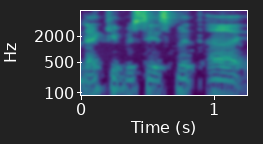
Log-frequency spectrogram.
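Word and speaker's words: Kiss x Sis: Kiss with sis, even though there's an X there. Oh well, I always call that kisses, but Oh, it's more okay, like the X is silent.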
